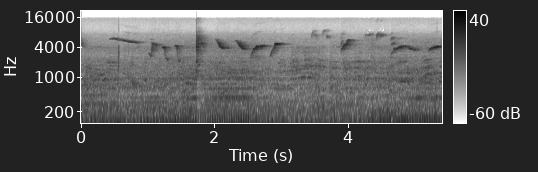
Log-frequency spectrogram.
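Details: White-eye song used as a lure to restart caged birds that have stopped singing and to condition them: thin, high whistled notes, many sliding downward, in quick irregular bursts, over a steady low hum.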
